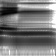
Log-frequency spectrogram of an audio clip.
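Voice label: "bing3", Cantonese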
